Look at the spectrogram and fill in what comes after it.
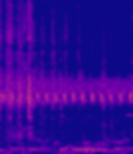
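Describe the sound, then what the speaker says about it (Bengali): Pigeons cooing in a loft at night, a steady chorus of low throaty coos running through the whole stretch, close and moderately loud with faint bird chirps above. "হঠাৎ আমাকে দেখেই এ ডাকাডাকি শুরু করে দিয়েছে।"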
